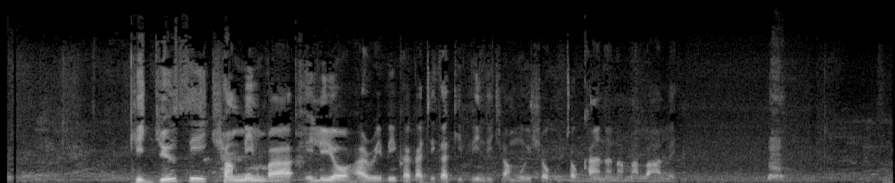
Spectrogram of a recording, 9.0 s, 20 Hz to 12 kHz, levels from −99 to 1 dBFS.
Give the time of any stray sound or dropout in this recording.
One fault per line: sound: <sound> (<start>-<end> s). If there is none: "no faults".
sound: bark (7.7-8.0 s)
